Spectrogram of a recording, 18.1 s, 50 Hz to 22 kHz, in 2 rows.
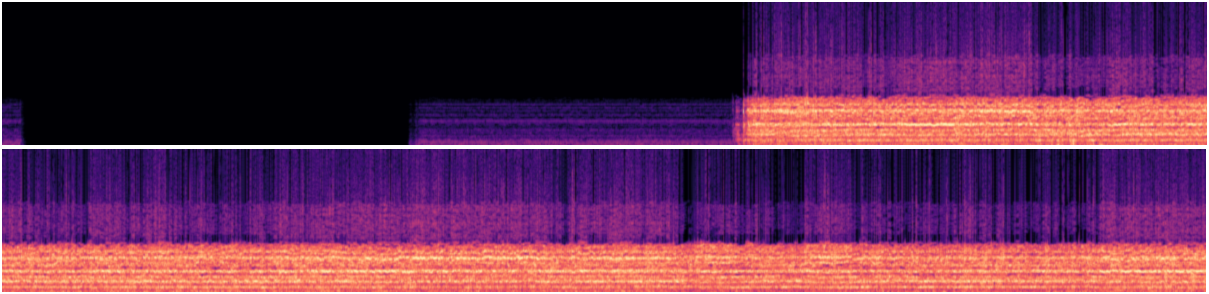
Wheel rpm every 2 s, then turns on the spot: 0, 0, 0, 170, 220, 230, 230, 230, 230.
none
